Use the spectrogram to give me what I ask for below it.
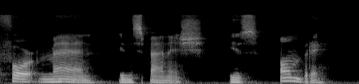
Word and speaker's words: hombre: man in Spanish is hombre spelled H om b r e but of course we ignore the H in our pronunciation and we start from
